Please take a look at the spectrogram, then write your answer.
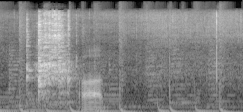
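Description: Onions cook in a hot pan for a Philly cheesesteak, giving off a steady sizzle and fry hiss. Repeated scraping and stirring strokes run through it, with a bright burst of sizzle near the start.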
